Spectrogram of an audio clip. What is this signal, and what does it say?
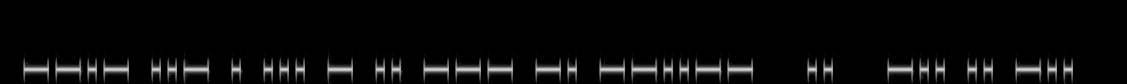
Morse code, heard as a keyed tone, about 15 wpm, 700 Hz. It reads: QUESTION, I DID
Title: Sentences from Top 1000 Words - Review Part 6 - 15wpm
